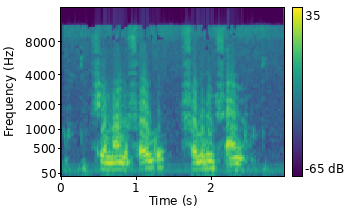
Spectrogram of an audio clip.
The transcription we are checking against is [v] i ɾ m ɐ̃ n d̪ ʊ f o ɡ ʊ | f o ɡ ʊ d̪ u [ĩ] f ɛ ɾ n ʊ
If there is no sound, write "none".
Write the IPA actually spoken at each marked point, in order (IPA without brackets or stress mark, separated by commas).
f, ĩ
